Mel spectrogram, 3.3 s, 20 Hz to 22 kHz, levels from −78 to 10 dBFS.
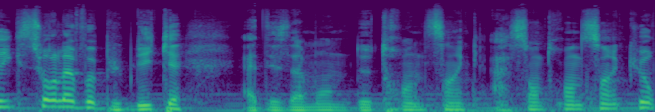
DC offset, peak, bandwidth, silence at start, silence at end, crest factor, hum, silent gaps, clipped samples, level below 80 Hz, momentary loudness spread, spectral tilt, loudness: under 0.1%; -2 dBFS; 17 kHz; 0 s; 0 s; 16 dB; none; none; under 0.1%; -36 dBFS; 7 LU; -4.5 dB/octave; -20 LUFS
